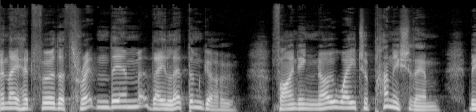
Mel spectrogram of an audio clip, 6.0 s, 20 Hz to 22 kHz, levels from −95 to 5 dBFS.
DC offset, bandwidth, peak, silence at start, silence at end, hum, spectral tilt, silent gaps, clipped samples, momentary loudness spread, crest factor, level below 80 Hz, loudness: under 0.1%; 18 kHz; -2 dBFS; 0 s; 0 s; none; -7 dB/octave; none; under 0.1%; 11 LU; 14 dB; -48 dBFS; -17 LUFS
